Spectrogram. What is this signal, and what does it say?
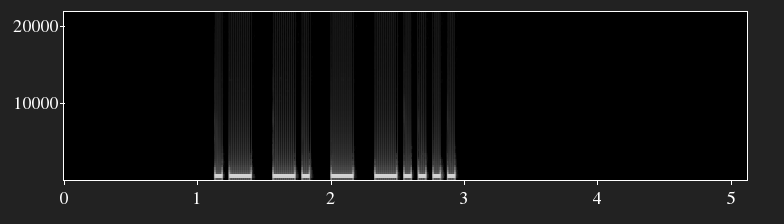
Morse code, heard as a keyed tone, about 22 wpm, 700 Hz. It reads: ANT6
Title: Common Cut Numbers - 4-Digit 22wpm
